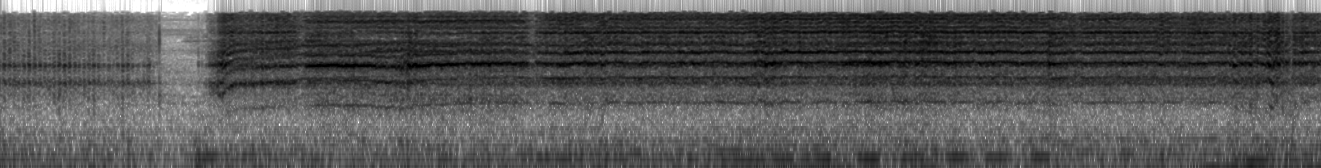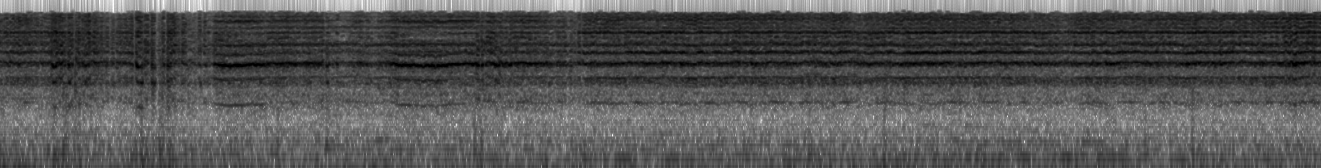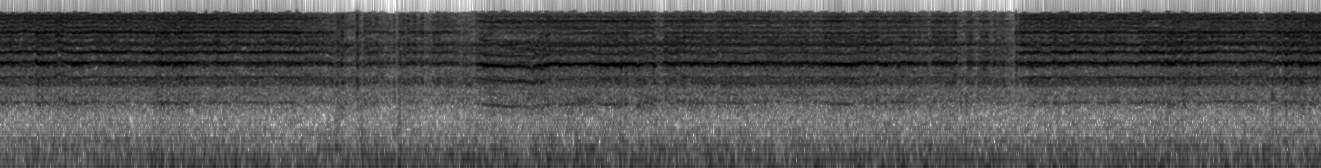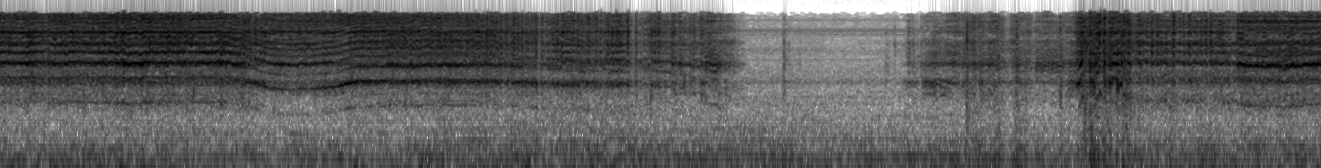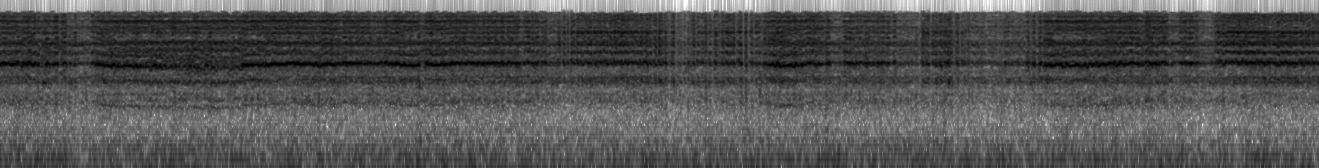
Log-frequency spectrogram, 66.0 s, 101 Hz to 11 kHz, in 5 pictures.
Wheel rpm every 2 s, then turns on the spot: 30, 140, 160, 170, 170, 170, 170, 160, 160, 170, 170, 160, 160, 170, 170, 170, 160, 170, 170, 170, 160, 140, 140, 40, 30, 150, 160, 170, 160, 170, 170, 170, 170.
none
